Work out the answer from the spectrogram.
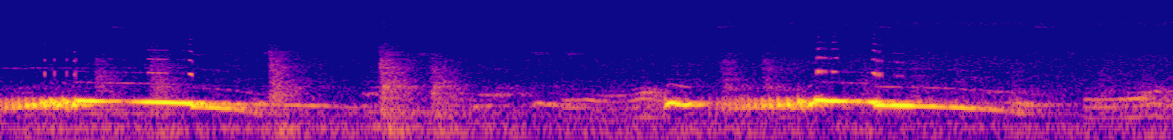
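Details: Master recording of a puter pelung dove for training kept birds: repeated low coos with slightly wavering, descending tails, separated by short gaps, plus faint clicks and knocks in the background.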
